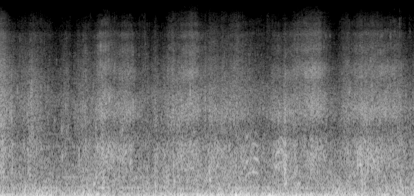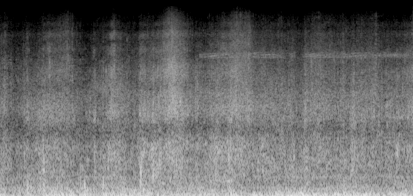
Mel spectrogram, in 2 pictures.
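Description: Wind buffeting the microphone, with water washing along the hull of a small fishing boat trolling. A steady low rumble runs underneath, and the noise swells and eases in gusts.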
